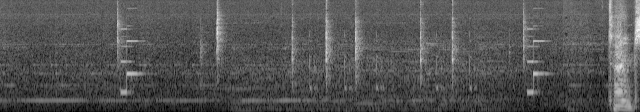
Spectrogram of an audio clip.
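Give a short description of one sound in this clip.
Short electronic menu blips sound now and then.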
